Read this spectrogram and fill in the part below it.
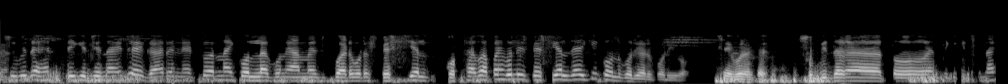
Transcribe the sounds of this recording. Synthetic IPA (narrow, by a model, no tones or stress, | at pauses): subid̪ʱaɦent̪ikit͡ʃʰinajd͡ʒeɡʱaɾeneʈaɾknajkolːaɡuniamekuaɖbɔʈespesialkɔt̪ʰabapaj̃bolispesiald͡ʒajkikolkoɾibaɾkoɽibɔ̰ | seboɽet̪esubid̪ʱat̪ɔɦent̪ikikit͡ʃʰinaj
